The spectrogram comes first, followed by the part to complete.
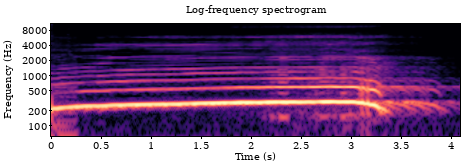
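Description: Channel outro logo sound: one long buzzy note that rises slightly in pitch, then slides down about three seconds in and fades out with echoes.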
